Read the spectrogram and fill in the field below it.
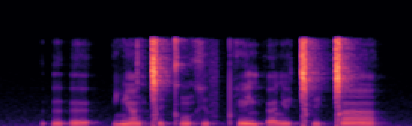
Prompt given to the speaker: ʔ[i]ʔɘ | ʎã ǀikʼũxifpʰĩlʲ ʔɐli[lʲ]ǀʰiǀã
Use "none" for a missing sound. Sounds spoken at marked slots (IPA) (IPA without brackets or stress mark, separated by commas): ɨ, none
